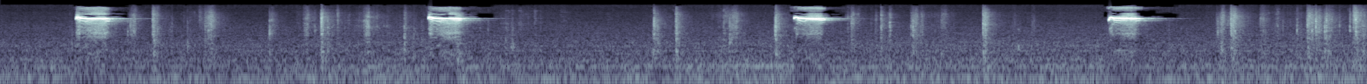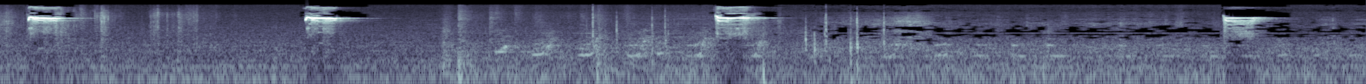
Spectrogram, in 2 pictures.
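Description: Young northern mockingbird giving short, sharp, high-pitched begging calls, eight in all, one every two seconds or so.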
